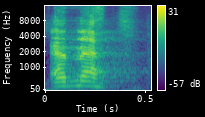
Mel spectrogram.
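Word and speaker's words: אמת: The word for truth in Hebrew is emet. And emet is spelled aleph, mem, taf.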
